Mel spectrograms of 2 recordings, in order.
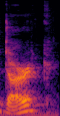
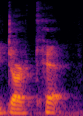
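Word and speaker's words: D'Arque: But it's D apostrophe A R Q U E. – Is that how you pronounce it? Dark? – Yeah. – I thought it was gonna be Darquette or like No, Monsieur Dark.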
